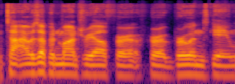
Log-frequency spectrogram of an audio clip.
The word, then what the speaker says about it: Montreal: if you're not most people will say Montreal and it's just like that no it's Montreal it's Montreal like a u instead of an O if you're from here that's how you say Montreal how do you say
